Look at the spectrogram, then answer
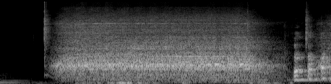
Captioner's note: hair dryer operating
